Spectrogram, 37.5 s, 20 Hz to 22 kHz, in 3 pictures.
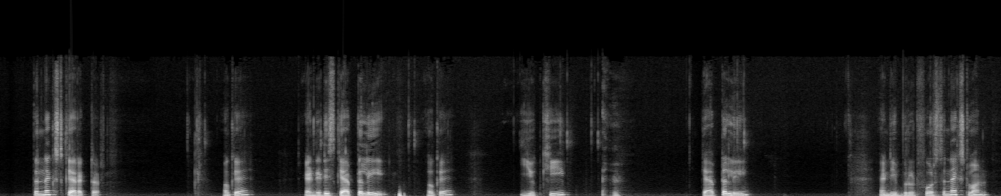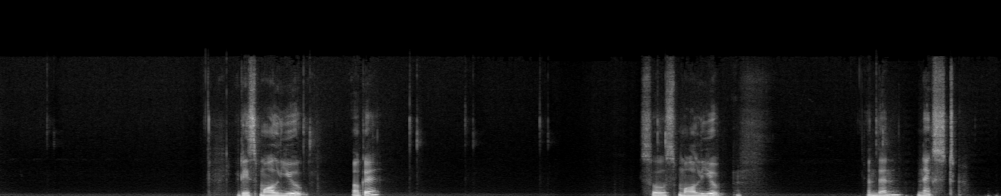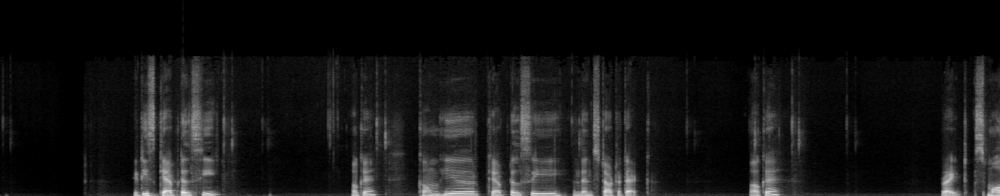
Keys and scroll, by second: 10.5 e, 22.1 u, 31.2 c.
